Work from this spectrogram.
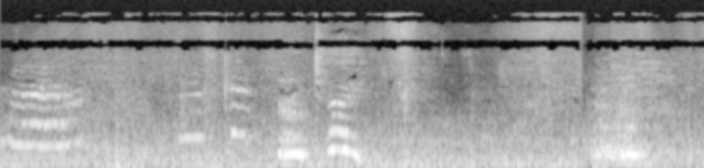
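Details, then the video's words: A pet cat called Dakota meows in a quiet room, a string of short wavering calls that sound like "okay", two close together in the middle and a last one after a pause. "Talking Cat Says Ok"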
